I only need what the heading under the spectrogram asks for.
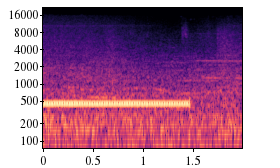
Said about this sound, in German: Von einer Telefonzelle aus ruft er Bacardis Betriebsleiter in Nassau an.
